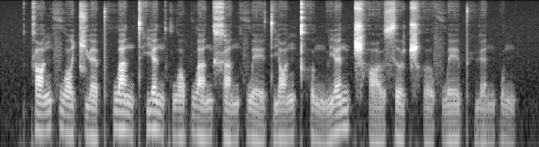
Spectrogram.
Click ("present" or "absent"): absent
